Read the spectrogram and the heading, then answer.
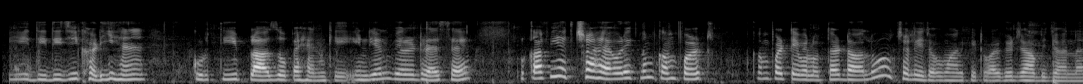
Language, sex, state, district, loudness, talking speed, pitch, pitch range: Hindi, female, Bihar, Supaul, -21 LUFS, 185 wpm, 225 Hz, 200-260 Hz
